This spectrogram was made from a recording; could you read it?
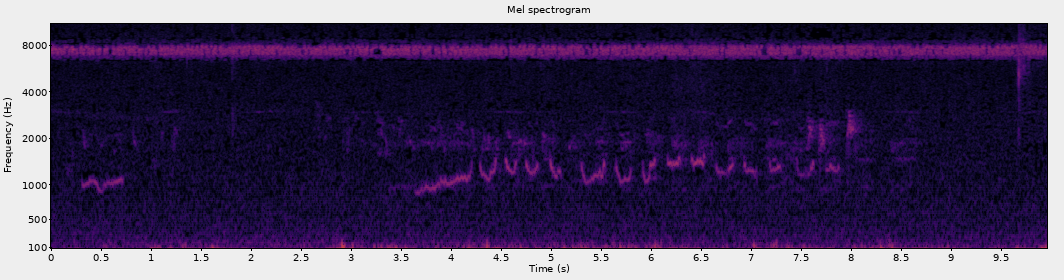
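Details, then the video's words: Female red junglefowl used as a decoy to lure wild males in hot breeding-season weather. A quick run of about a dozen wavering clucking notes rises and falls in the middle, over a steady high insect drone and low rumble. "Ayam Hutan Pikat Betina"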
